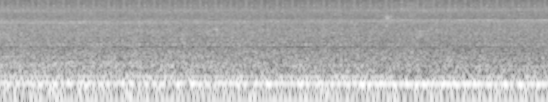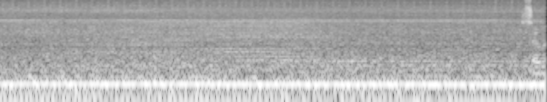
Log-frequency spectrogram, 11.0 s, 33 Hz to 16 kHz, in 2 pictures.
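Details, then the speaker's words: 2004 Dodge Ram bought with 40k miles, idling after XS Power 6500 battery and CES 320A alternator upgrade and belt alignment; smooth steady hum, no ticks, squeals or belt chirp. "Woo! Yeah, man. Thing operating good."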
